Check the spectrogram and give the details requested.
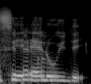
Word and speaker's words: Cloud: Ça C-L-O-U-D. C-L-O-U-D, ok. Cloud, comme en anglais.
